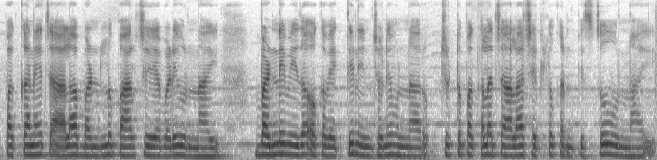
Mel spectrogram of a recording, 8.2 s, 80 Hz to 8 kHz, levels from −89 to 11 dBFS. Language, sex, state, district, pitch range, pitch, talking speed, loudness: Telugu, male, Telangana, Hyderabad, 165-180 Hz, 175 Hz, 130 wpm, -19 LUFS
